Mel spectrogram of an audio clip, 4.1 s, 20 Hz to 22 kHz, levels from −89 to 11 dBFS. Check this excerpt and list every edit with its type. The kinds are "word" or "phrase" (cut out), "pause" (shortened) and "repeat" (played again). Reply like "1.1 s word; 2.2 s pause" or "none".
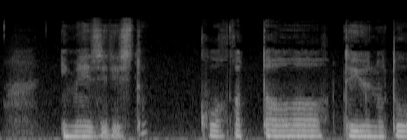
none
